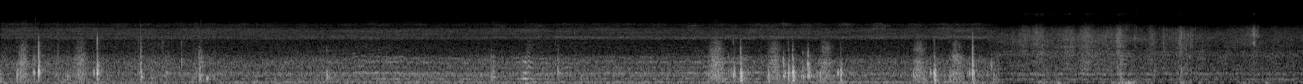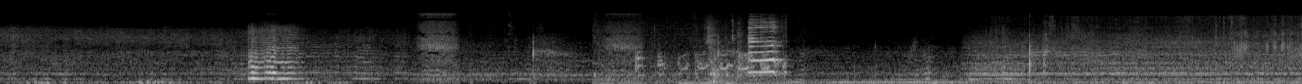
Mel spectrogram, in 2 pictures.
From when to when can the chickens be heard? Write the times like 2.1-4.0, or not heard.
18.9-20.9.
